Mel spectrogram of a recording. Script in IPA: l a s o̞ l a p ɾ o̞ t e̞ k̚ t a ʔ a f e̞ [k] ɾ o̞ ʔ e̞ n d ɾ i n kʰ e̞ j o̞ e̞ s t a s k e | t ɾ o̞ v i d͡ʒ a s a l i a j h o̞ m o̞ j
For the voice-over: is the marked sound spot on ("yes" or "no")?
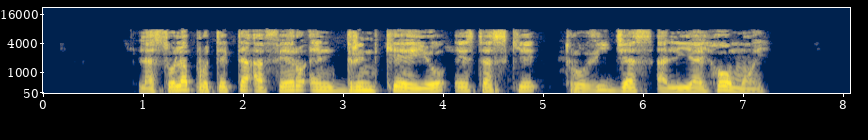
no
